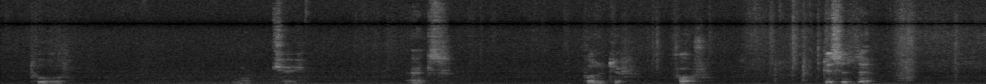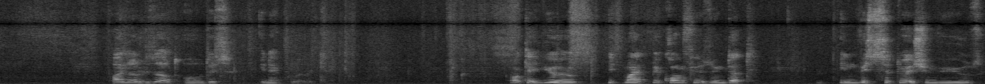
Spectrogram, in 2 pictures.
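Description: A man speaks calmly and steadily, close by.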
